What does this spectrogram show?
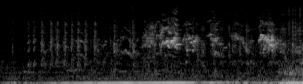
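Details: Budgerigar giving short, bright chirps and squawks in two bursts near the end, over a steady low rumble.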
